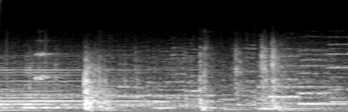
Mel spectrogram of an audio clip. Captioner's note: door bangs shut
